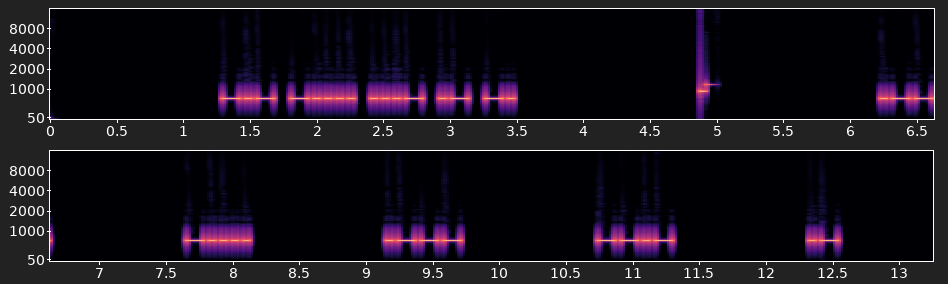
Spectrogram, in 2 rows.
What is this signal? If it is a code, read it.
Morse code, heard as a keyed tone, about 28 wpm, spaced as for 12 wpm, 700 Hz. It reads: K6VAN W6JQA
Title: USA Call Signs - 5 Characters - 8x Character Spacing - 28wpm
